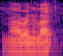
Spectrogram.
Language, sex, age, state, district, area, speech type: Bodo, male, 60+, Assam, Udalguri, rural, spontaneous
